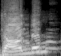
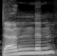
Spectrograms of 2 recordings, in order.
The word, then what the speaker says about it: Dundon: Is it Dondon? Dundon.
